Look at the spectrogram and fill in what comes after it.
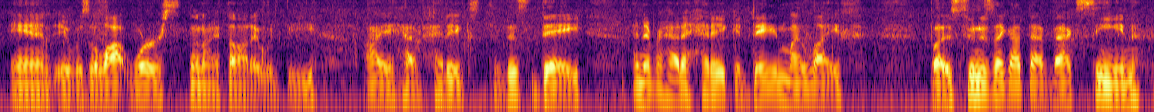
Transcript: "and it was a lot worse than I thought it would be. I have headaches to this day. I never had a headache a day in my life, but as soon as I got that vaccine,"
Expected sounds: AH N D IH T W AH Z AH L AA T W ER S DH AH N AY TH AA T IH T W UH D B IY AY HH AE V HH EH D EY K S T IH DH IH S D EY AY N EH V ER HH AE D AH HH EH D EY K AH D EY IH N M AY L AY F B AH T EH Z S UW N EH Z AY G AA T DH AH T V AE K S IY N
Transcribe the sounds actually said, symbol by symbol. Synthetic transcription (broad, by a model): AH N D IH T W AH Z AH L AA T W ER S DH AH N AY TH AA T IH T W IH D B IY AY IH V HH EH D EY K S T IH DH IH S D EY AY N EH V ER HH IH D AH HH EH D EY K AH D EY IH N M AY L AY F B AH T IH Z S UW N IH Z AY G AA T DH AH T V AE K S IY N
